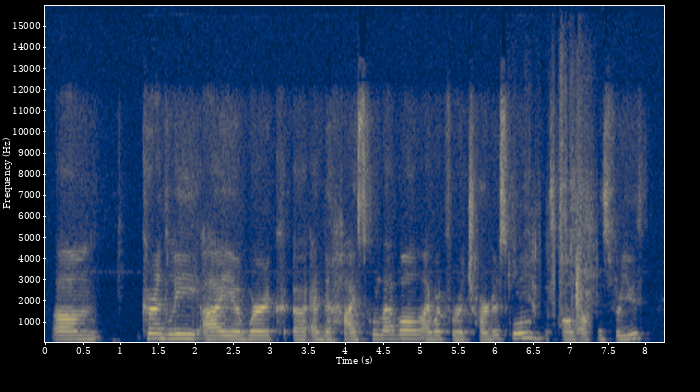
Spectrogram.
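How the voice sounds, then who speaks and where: A woman with a Romanian accent, medium pitch, a fairly slow pace and fairly even intonation. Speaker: high school teacher. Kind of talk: self-introduction in online meeting. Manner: halting, many fillers.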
